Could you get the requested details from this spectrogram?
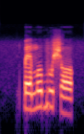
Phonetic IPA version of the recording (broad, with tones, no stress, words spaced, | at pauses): k͡pɛ˧ mo˦bu˦˨ ʃɔ˨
